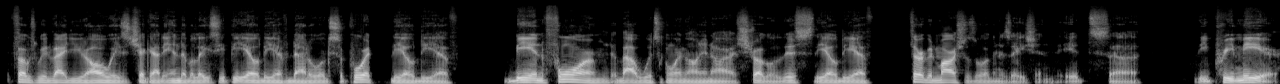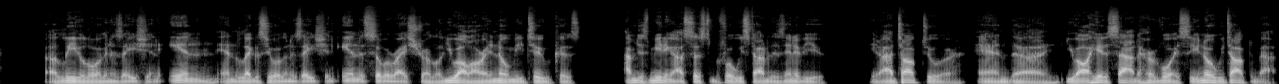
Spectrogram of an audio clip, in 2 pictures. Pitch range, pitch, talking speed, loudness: 75-85 Hz, 80 Hz, 195 wpm, -18 LUFS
